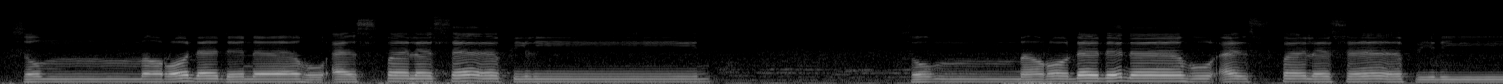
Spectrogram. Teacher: hukum mim yang bersyaddah dibaca dengan dengung, jadi wajibal gunnah.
